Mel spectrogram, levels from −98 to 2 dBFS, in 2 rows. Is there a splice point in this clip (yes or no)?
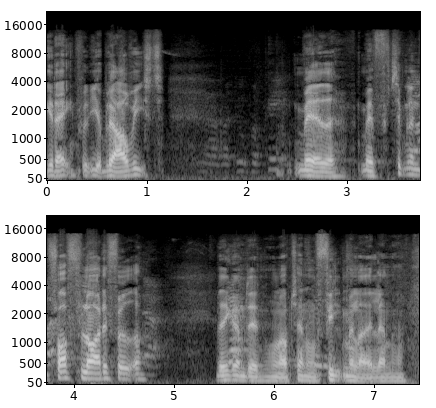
yes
